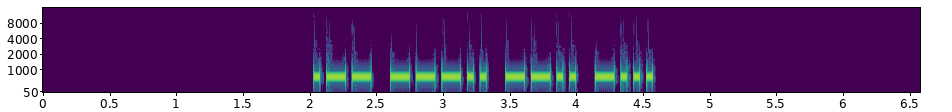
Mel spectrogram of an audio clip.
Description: Morse code, heard as a keyed tone, about 25 wpm, 700 Hz. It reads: W8ZB
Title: USA Call Signs - 4 Characters - Repeated 3x - 25wpm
